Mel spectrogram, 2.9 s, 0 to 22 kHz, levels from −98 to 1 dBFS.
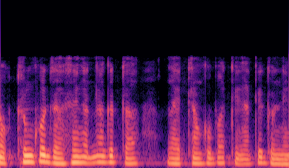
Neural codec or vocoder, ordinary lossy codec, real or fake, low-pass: codec, 16 kHz, 8 kbps, FreqCodec, smaller model; none; fake; 5.4 kHz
